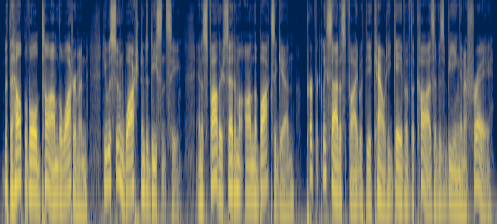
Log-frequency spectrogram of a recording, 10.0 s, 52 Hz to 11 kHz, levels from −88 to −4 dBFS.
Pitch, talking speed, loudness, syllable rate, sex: 105 Hz, 235 wpm, -20 LUFS, 5.9 syllables/s, male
